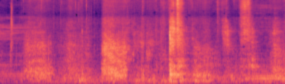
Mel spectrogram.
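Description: Heavy breathing close by: several loud, breathy puffs, irregular and about a second apart.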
